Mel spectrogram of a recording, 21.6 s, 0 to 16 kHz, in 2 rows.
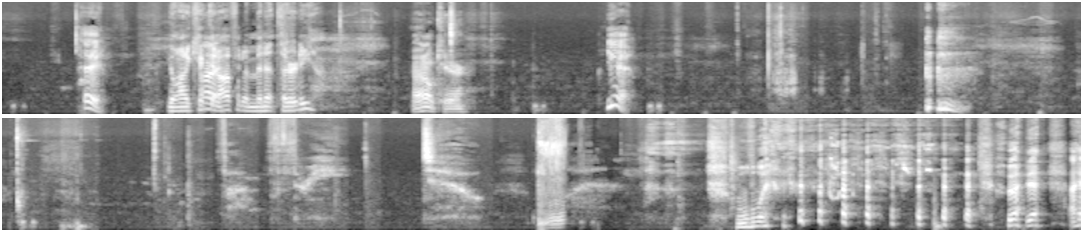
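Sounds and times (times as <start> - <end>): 
speech: 0.8 - 3.4, 4.1 - 4.8, 6.0 - 6.6, 18.2 - 19.0, 20.8 - 21.5
buzzy fart noise made with the mouth: 16.1 - 16.5
laughter: 17.2 - 21.5.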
